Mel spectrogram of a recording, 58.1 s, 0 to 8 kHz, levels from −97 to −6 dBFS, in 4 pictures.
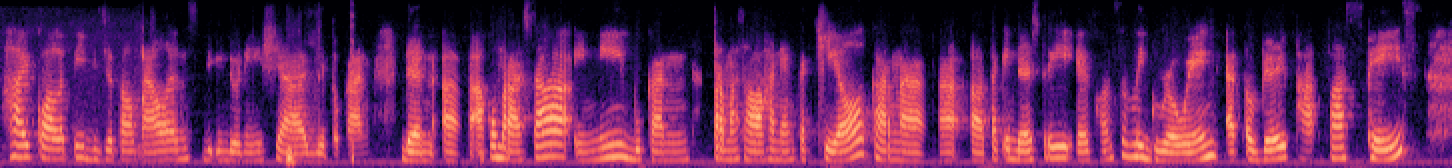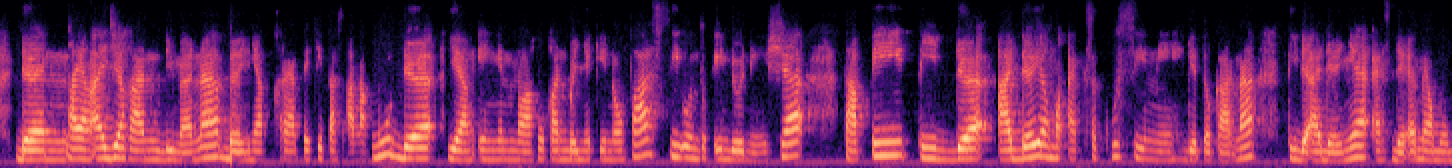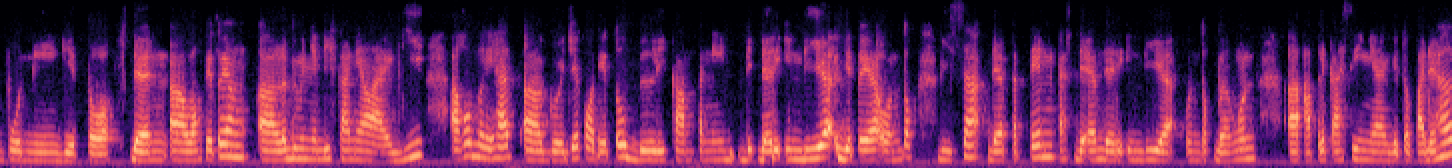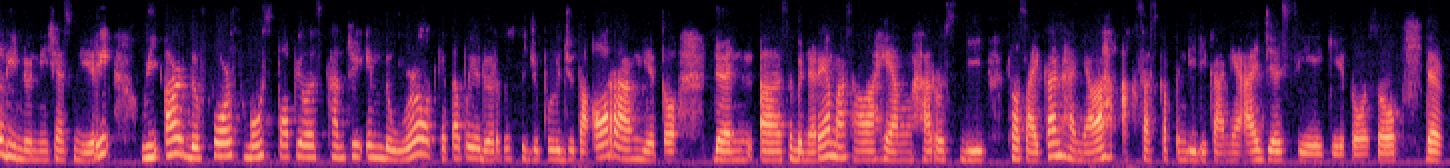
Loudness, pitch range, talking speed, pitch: -25 LUFS, 155-190 Hz, 135 wpm, 165 Hz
